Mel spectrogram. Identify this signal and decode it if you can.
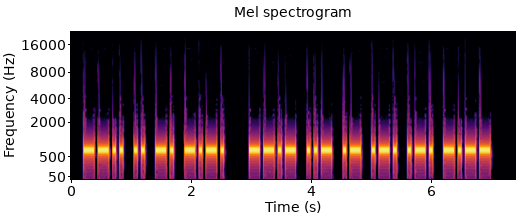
Morse code, heard as a keyed tone, about 21 wpm, 700 Hz. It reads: ZINC QUARRY
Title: Pangram Challenge v2 - 20wpm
